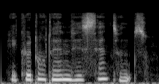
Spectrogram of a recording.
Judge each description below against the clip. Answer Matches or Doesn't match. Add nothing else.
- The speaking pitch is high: Matches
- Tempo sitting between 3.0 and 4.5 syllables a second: Doesn't match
